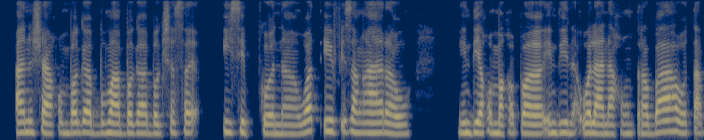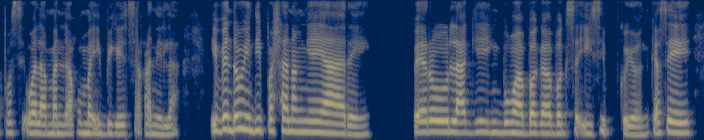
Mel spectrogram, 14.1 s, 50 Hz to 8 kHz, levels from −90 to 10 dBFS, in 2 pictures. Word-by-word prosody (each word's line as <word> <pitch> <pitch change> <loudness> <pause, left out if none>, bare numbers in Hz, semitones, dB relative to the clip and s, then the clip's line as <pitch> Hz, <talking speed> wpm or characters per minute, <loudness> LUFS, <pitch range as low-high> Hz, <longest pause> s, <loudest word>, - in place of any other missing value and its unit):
ano 220 +1 +3
siya, 210 -2 +1
kumbaga 215 0 +1
bumabagabag 200 -1 +1
siya 220 - -4
sa 210 - 0 0.3
isip 220 -1 -2
ko 195 0 +1
na, 190 -1 -4
'What 240 +4 +3
if 240 -1 0
isang 230 -3 -1
araw, 205 -2 +1 0.5
hindi 210 +1 +1
ako 210 - -3
makapa 195 0 +2
hindi 210 0 -1
na - - -7
wala 200 -2 +5
na 190 - 0
akong 195 +1 -9
trabaho, 215 +3 +2
tapos 210 -1 -4
wala 210 -1 +2
man 195 0 -2
lang - - -1
akong 205 - -4
maibigay 195 -1 -3
sa - - -8
kanila." 175 -1 -5 0.3
Even 275 +1 +3
though 295 - +5
hindi 255 -1 +1
pa - - +1
siya 250 - +2
nangyayari, 205 -6 +1 0.4
pero 230 0 +4
laging 220 0 0
bumabagabag 200 -2 +1
sa - - -2
isip 195 +5 -7
ko - - -1
yun 170 - -8
kasi, 215 -1 +1
210 Hz, 185 wpm, -23 LUFS, 195-220 Hz, 0.5 s, wala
